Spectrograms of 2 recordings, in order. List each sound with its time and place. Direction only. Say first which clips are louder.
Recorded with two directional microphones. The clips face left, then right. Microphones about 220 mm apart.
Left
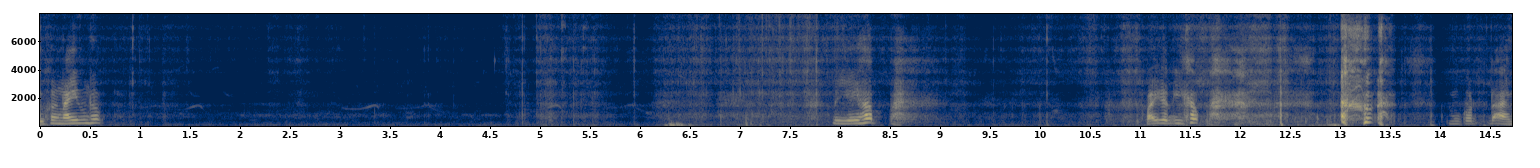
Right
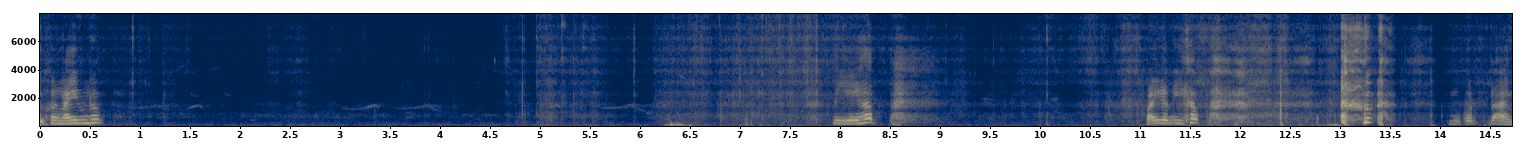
0.0 s speech: right 5 dB; 35° right (ahead or behind)
7.9 s speech: right 3 dB; 20° right (ahead or behind)
11.0 s speech: right 5 dB; 30° right (ahead or behind)
12.5 s cough: right 2 dB; 30° right (ahead or behind)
